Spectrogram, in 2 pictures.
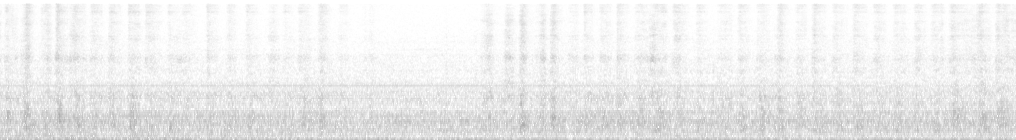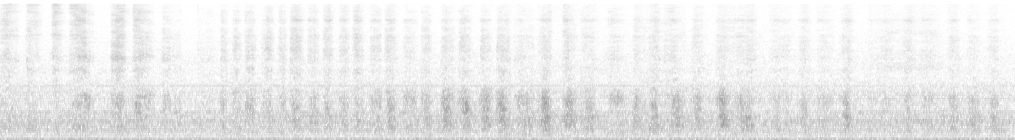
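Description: A pencil tip rubs and scratches across a page of a spiral-bound paper sketchbook in repeated shading strokes. A steady, quiet, dry rasp of fast, irregular strokes runs throughout, turning a little louder and brighter in the second half.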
